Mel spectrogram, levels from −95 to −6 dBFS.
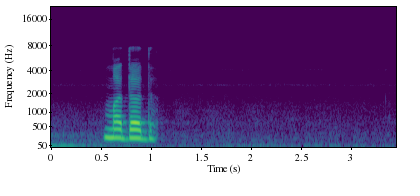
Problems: none marked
